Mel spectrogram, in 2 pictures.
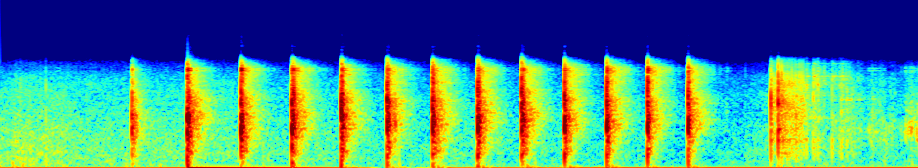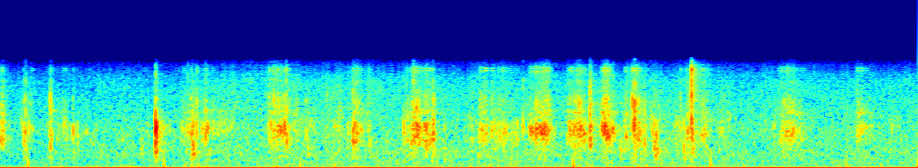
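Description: Hammer tapping a steel pin into a Wheel Horse differential's gear carrier, about thirteen sharp metal-on-metal strikes at roughly three a second, growing lighter. Lighter clicks and rattles of the differential gears follow as the axle shafts are turned to check that they turn freely.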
